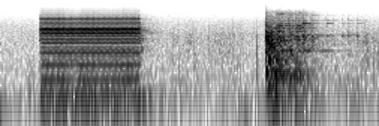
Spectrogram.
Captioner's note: buzzer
